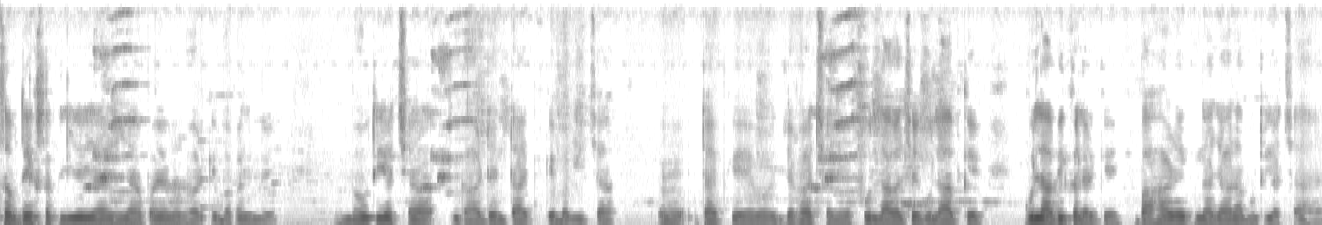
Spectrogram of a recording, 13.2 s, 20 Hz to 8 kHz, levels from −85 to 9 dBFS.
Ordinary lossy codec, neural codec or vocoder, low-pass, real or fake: none; none; none; real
